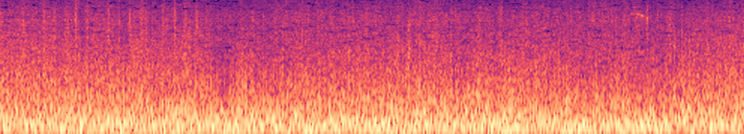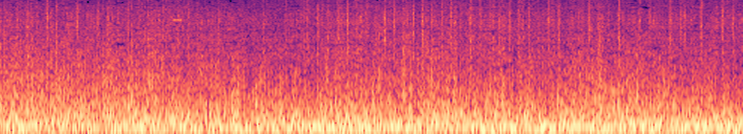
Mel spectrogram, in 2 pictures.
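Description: Harley-Davidson motorcycle engine running, a loud, steady rumble.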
